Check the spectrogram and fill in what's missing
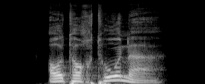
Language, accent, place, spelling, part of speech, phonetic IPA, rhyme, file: German, Germany, Berlin, autochthoner, adjective, [aʊ̯tɔxˈtoːnɐ], -oːnɐ, De-autochthoner.ogg
- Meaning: inflection of autochthon: 1. strong/mixed nominative masculine singular 2. strong genitive/dative feminine singular 3. strong genitive plural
